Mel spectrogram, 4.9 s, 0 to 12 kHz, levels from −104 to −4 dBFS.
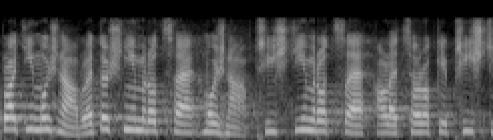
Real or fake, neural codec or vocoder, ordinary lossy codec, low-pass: fake; codec, 16 kHz, 2 kbps, FunCodec, trained on Chinese and English, 25 frames a second; MP3, 64 kbps; 7.2 kHz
